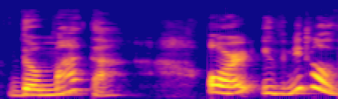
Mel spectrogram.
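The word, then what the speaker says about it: ντομάτα: Sound d when they're at the beginning of the word, it can be domata, tomato, domata, or in the middle of the word or a name, they can pronounce like nd.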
